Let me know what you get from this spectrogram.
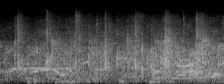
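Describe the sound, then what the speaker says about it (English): Audience applause for a comedian at an 80th birthday party, steady clapping with some crowd noise across the short clip, fairly close and moderately loud, with voices audible over it. "Can we have a round of applause, please, for me dad's favourite comedian, Trevor Wallace?"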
